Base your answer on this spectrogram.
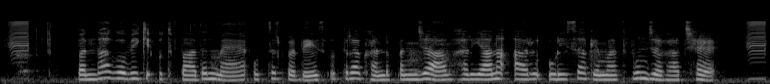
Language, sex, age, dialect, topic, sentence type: Maithili, female, 18-24, Angika, agriculture, statement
